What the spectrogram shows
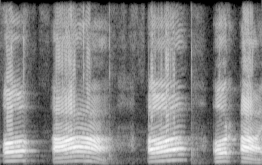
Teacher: ऐसे कौन से स्वर हैं जिनका उच्चारण दोस्तों हम कंठ से करते हैं, यानी बोलते समय हमारे गले से आवाज निकलती है, तो अ और आ, ये दो ऐसे हैं।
